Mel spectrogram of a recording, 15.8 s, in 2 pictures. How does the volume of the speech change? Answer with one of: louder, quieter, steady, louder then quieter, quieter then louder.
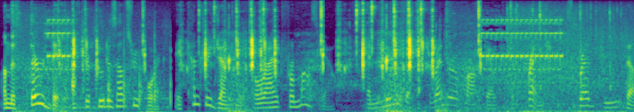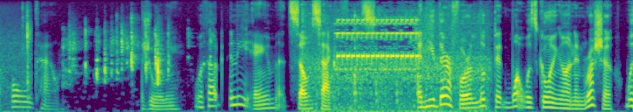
quieter then louder.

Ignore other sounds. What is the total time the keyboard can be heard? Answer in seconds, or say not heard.
10 s.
